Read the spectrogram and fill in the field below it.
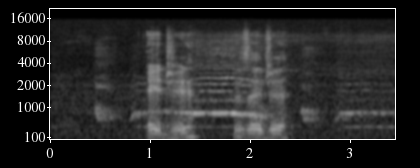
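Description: A man speaks casually into a microphone, close by.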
